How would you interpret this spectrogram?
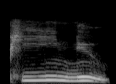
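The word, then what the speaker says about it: pneu: In Quebec, the tire shops are called P new uh but it's spelled penis.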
